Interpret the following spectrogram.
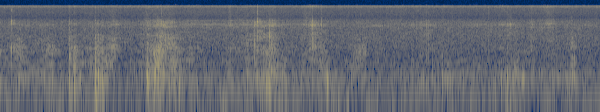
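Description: Faint, irregular crunching and rustling of movement on snow, with a few sharper clicks about one second and again about three seconds in.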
